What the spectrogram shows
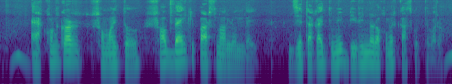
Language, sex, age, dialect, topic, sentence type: Bengali, male, 25-30, Northern/Varendri, banking, statement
